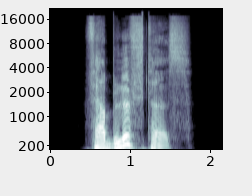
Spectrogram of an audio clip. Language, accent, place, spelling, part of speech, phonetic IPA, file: German, Germany, Berlin, verblüfftes, adjective, [fɛɐ̯ˈblʏftəs], De-verblüfftes.ogg
- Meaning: strong/mixed nominative/accusative neuter singular of verblüfft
